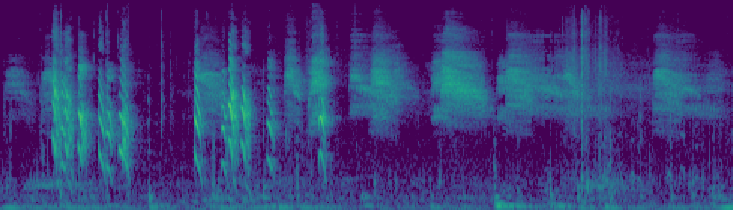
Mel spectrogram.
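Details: UK starlings at a custom-built feeder in fledgling season, parents collecting food and feeding fledglings; bursts of sharp, descending squeaky notes in quick clusters, then longer harsh buzzy rasping calls.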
